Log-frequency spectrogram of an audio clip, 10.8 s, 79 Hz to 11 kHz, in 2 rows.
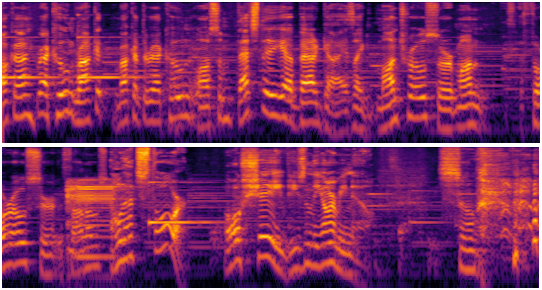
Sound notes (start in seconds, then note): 6.0 buzzer; 10.1 chuckling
